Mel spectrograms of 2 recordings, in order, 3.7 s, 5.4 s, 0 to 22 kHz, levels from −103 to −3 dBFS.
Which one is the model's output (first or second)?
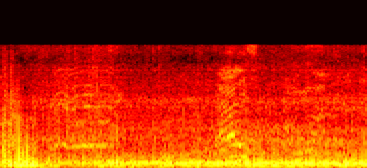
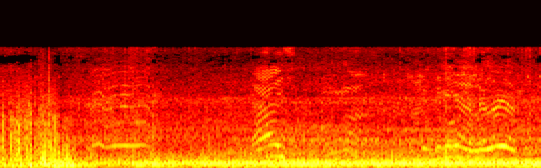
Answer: first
